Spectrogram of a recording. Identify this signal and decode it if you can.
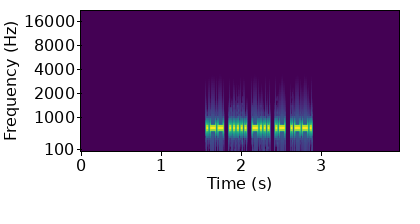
Morse code, heard as a keyed tone, about 50 wpm, 700 Hz. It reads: W5BAP
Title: USA Call Signs - 5 Characters - 50wpm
